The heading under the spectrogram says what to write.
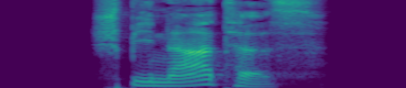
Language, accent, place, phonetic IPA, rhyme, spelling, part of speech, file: German, Germany, Berlin, [ˌʃpiˈnaːtəs], -aːtəs, Spinates, noun, De-Spinates.ogg
- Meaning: genitive of Spinat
